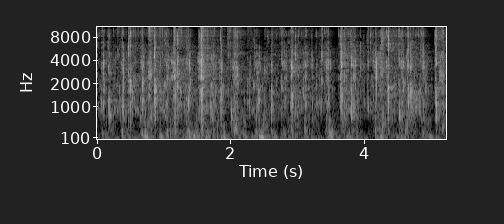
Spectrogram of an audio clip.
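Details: Dogs eating raw chicken breast and duck feet, recorded close for ASMR: loud, rapid wet smacking and crunching bites packed tightly together.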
